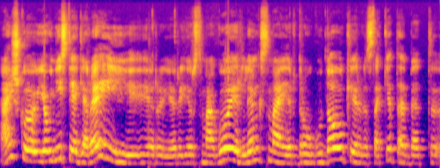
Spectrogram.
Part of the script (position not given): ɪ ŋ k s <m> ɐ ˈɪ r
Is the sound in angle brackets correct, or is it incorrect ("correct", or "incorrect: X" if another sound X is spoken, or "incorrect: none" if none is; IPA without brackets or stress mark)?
correct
